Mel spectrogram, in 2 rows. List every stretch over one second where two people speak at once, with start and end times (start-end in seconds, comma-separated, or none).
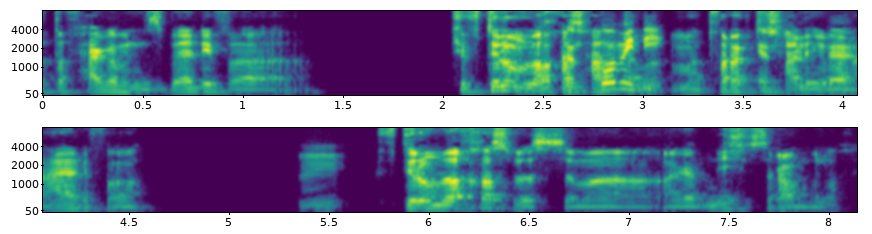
2.5-4.1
